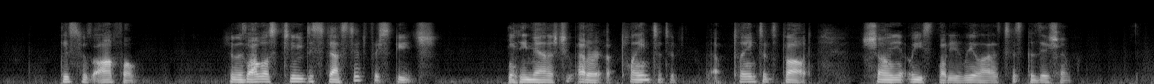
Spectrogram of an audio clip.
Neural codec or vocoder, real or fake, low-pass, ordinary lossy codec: codec, 16 kHz, 1 kbps, FreqCodec, larger model; fake; 7.2 kHz; MP3, 48 kbps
